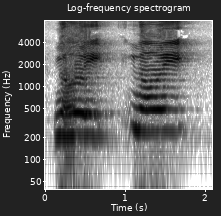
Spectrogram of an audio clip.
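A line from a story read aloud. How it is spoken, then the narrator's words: Terrified group cry. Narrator (Vietnamese): bốn gã cuồng ma đều không hẹn mà la lên kinh hãi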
